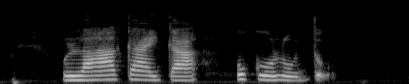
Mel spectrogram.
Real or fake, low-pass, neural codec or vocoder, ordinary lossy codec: real; 10.8 kHz; none; Opus, 16 kbps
